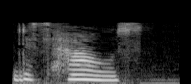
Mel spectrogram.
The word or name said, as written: dishouse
